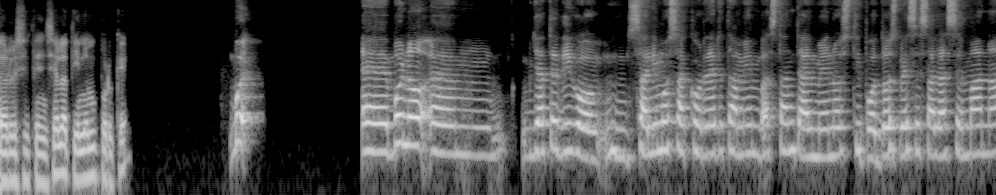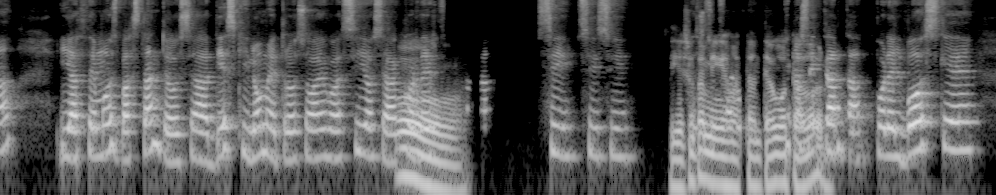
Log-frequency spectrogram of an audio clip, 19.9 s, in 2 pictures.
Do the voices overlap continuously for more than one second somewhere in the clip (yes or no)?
yes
